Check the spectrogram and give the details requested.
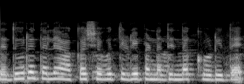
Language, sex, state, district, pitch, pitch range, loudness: Kannada, female, Karnataka, Bangalore, 240 Hz, 230-250 Hz, -14 LUFS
